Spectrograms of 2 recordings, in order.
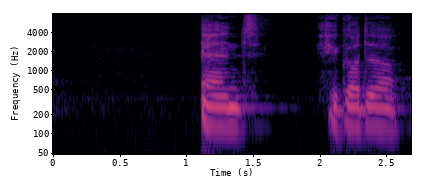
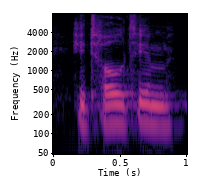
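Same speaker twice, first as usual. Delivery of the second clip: normal talking voice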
